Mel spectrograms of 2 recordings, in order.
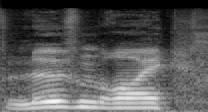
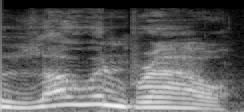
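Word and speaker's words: Löwenbräu: and actually ordered some asked for some northern boys cans of luvenboy and didn't really get very far because the shop assistant had no idea what he was talking about until he pointed to the cans of oh lowenbrow well that's left me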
